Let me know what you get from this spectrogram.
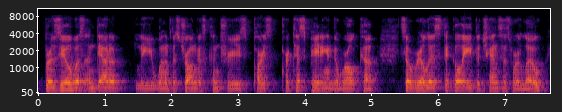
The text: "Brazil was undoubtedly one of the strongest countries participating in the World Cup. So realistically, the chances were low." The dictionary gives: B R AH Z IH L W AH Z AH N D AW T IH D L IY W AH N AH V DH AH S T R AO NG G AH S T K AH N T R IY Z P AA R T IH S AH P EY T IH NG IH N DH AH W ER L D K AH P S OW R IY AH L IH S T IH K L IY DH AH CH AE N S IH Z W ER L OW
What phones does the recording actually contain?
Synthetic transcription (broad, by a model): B R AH Z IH L W AH Z AH N D AW T IH D L IY W AH N AH V DH AH S T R AO NG G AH S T K AH N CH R IY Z P AA R T IH S AH P EY T IH NG IH N DH AH W ER L D K AH P S OW R IY AH L IH S T IH K L IY DH AH CH AE N S IH Z W ER L OW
